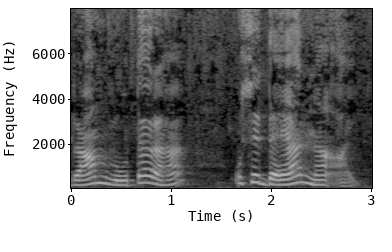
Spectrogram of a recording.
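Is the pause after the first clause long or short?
long. A longer pause comes after the first clause. The second clause follows as a consequence of the first. "तब हम यहाँ अर्ध विराम दे रहे हैं"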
